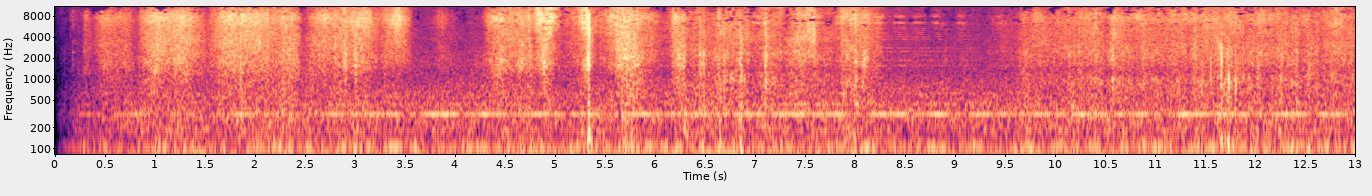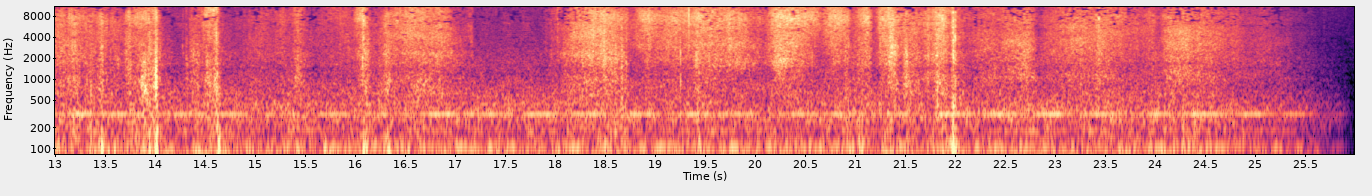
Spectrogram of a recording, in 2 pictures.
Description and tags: Recorded with a zoom H6. Rubbing clothes against one another to create body movement.
rubbing, movement, moving, clothes, OWI, body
